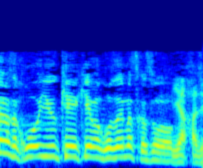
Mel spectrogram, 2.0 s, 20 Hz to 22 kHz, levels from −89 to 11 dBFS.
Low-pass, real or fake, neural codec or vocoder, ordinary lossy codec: 7.2 kHz; real; none; MP3, 32 kbps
